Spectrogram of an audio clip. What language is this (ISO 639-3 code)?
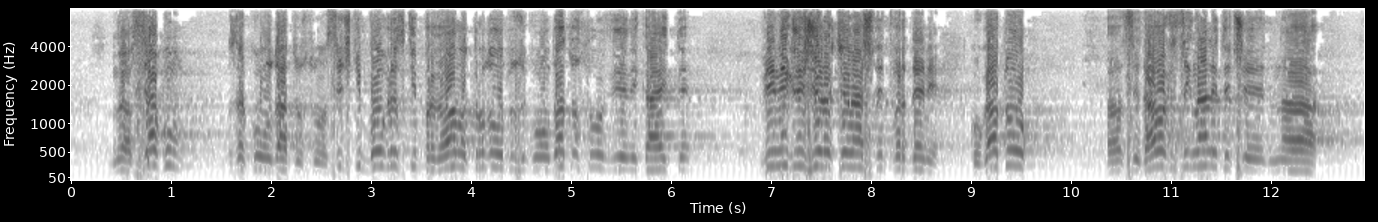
bul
